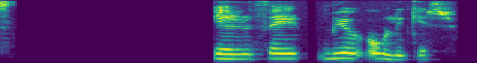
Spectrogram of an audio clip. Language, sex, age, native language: Icelandic, female, 10, Icelandic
